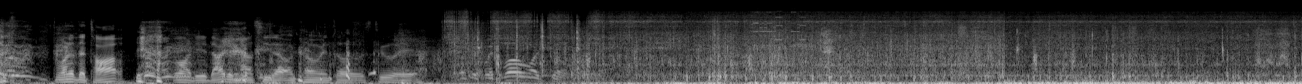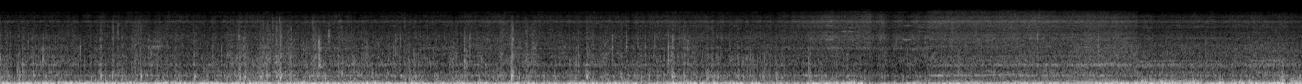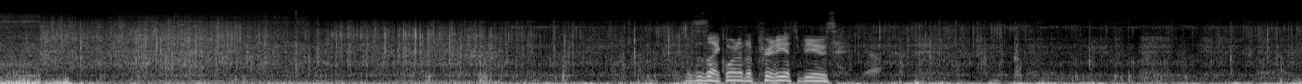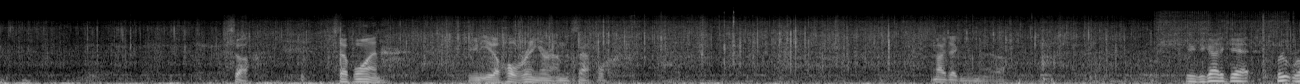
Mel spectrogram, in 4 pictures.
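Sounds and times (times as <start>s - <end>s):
bike rattling over rough ground: 2.2s - 52.0s
wind buffeting microphone: 5.9s - 29.3s.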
